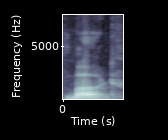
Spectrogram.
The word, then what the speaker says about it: bird: पहला नियम, आई जब दो कॉन्सोनेंट के बीच में हो लेकिन अगला कॉन्सोनेंट आर हो तो आई का उच्चारण ई न होके अ होता है।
